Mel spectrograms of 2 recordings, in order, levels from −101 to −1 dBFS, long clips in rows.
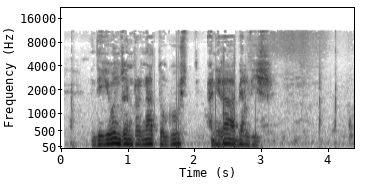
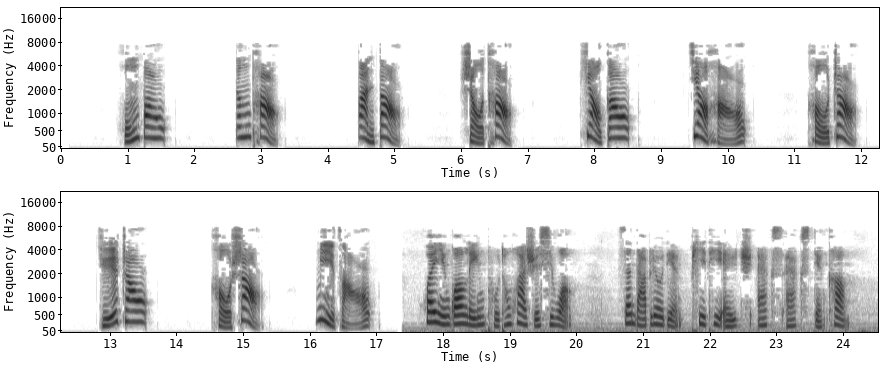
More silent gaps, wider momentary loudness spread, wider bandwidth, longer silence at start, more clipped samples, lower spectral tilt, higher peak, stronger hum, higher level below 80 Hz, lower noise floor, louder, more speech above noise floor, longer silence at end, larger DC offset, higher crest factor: second, none vs 17.30-17.37 s; first, 24 LU vs 12 LU; first, 11.5 kHz vs 8 kHz; second, 0.15 s vs 0.95 s; neither; first, -6.5 dB/octave vs -4 dB/octave; about the same, -2 dBFS vs -4 dBFS; neither; first, -40 dBFS vs -56 dBFS; second, -43 dBFS vs under -90 dBFS; first, -17 LUFS vs -24 LUFS; second, 27 dB vs over 67 dB; second, 0.05 s vs 0.2 s; neither; second, 16 dB vs 22 dB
